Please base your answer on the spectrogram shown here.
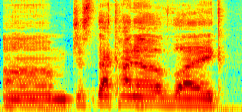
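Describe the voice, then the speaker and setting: Slightly high-voiced man, loose casual co-host. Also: fairly even intonation, slow pace, a little mellow. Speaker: show co-host. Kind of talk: casual co-hosted chat.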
